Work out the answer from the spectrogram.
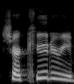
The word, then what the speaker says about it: charcuterie: I like charcuterie boards. Or character board. Not a character board. Potato. Oh my God. Potato, Samantha. No, you're mispronouncing the word.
